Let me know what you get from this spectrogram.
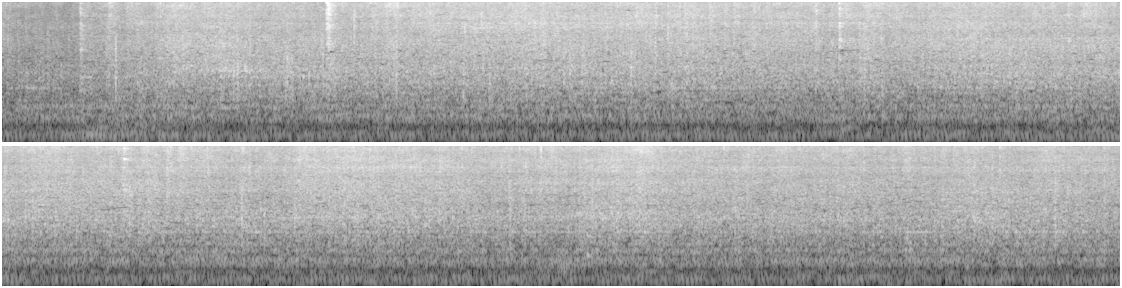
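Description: Chopped okra sizzling steadily as it fries in a steel kadai, over a steady low hum.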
